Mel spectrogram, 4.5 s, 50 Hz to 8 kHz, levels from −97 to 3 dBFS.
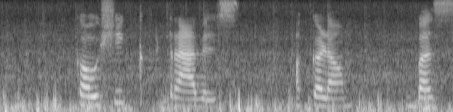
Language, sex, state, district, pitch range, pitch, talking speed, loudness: Telugu, female, Andhra Pradesh, Annamaya, 160-215 Hz, 200 Hz, 65 wpm, -20 LUFS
